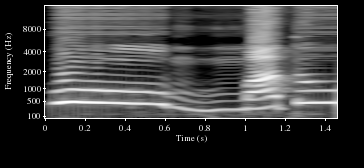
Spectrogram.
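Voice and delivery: falter, caught out; stammering wife. Acted. Wife caught by husband's question, faltering.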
